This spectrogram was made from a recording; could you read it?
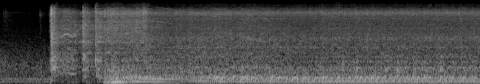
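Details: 2008 Mazda 5: the starter whirs briefly, then the engine catches and flares before settling into a steady, even idle.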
